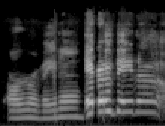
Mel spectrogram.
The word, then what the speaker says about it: Ayurveda: Ayurveda. Is that how you say it? Ayurveda? – Ayurveda. Ayurveda. It's obviously not English, so.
